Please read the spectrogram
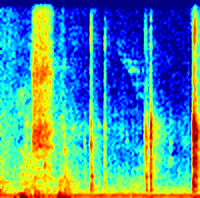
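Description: Handling noise: a short rustle followed by a few light clicks and taps as an aluminium energy-drink can is handled close to the microphone, over a faint steady hum.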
